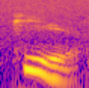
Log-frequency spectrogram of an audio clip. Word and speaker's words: vier: 4는 vier. 자, 여기 이어 발음이죠. 이어 발음. vier.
